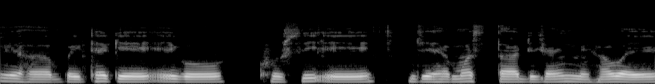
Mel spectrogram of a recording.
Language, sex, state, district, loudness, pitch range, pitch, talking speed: Chhattisgarhi, male, Chhattisgarh, Jashpur, -19 LUFS, 120-130 Hz, 125 Hz, 100 wpm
